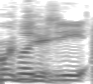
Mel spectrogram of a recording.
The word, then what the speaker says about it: Coogee: So Coogee, they call it Coogee, and right.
